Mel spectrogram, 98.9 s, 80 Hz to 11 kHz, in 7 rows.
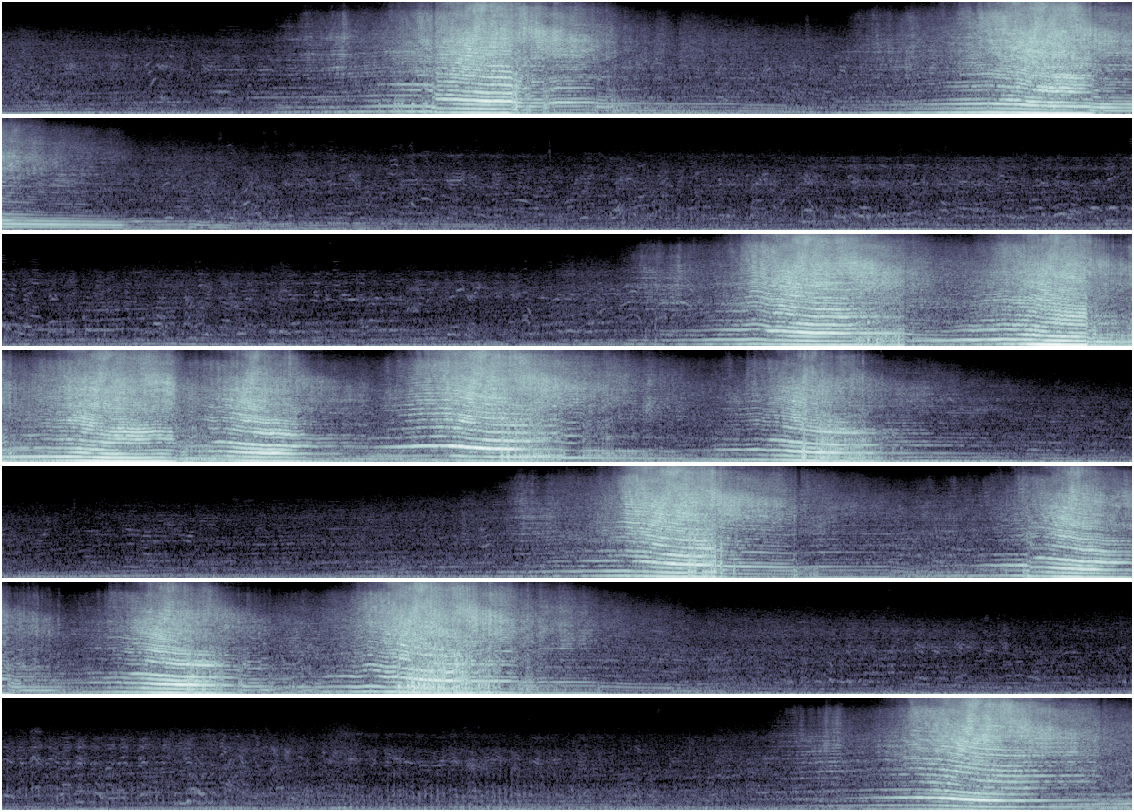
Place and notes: british motorcycle grand prix 2005 ... motogp qualifying ... one point stereo mic ... audio technica ... to minidisk ...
